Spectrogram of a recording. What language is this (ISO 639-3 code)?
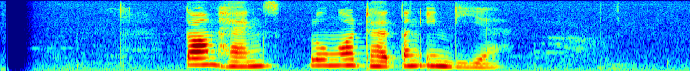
jav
